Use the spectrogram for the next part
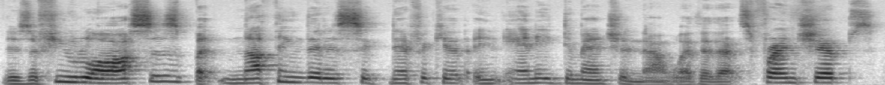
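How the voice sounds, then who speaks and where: A woman's voice: fairly low pitch, expressive, normal speed. A woman giving a casual tarot reading in a reassuring, chatty way, with many fillers. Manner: warm reassuring talk with fillers; hiccuping at times. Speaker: tarot reader.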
